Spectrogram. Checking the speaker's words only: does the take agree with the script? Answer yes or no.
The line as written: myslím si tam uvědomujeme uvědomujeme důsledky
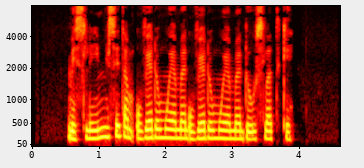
yes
